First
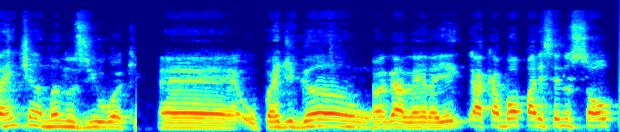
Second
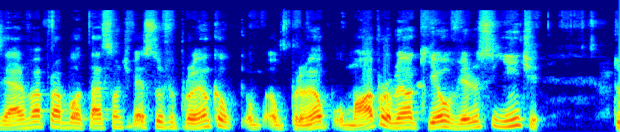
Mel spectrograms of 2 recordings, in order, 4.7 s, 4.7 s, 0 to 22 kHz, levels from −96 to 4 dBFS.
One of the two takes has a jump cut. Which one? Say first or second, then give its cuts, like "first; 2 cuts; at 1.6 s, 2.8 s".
first; 2 cuts; at 1.0 s, 2.8 s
